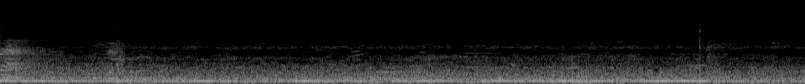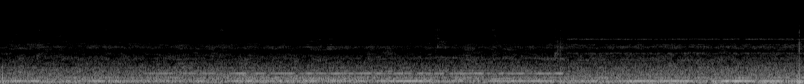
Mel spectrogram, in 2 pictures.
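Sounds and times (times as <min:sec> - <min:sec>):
train carriage rumble and hum: 0:00.0 - 0:16.0.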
